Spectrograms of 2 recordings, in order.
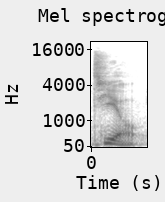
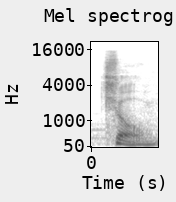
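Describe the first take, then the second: First: The ending is said with a 't' sound. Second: The ending is said with a 'sh' sound. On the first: The speaker calls it wrong. "but he kept saying teal" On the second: The speaker calls it right. "it ended with T, chill"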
